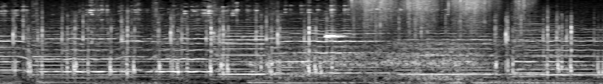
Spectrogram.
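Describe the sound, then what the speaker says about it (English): Horse hooves clip-clop steadily in the video game The Ranch of Rivershine, moderately loud over light background music and game effects. "we're gonna bring the horsey into the stable"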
